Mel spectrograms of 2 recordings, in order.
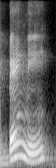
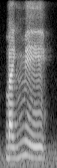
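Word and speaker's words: bánh mì: See, it sounds like a G. Watch. Listen. It sounds like bang bang. Bang me.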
